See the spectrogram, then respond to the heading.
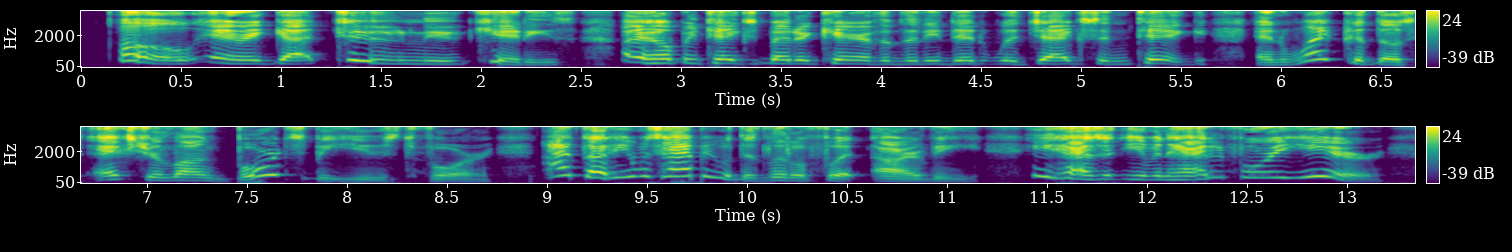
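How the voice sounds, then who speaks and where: A put-on character voice at a moderate pace, in a very clean recording with a silent background. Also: man, high pitch for a man. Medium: comedy sketch. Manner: sugary, mock-concerned, arch.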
